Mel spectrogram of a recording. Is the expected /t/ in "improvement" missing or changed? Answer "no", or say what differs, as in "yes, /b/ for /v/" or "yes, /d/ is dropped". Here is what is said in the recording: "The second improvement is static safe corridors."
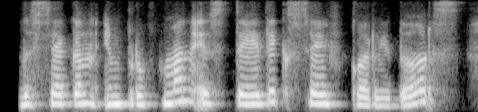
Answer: yes, /t/ is dropped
